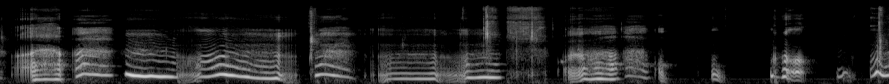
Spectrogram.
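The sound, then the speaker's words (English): A person's groans and moans during an intimate encounter: many voiced, wavering cries with pitch sliding up and down, loud and drawn out, broken by short pauses and breathy gasps. “I hear those groans.”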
